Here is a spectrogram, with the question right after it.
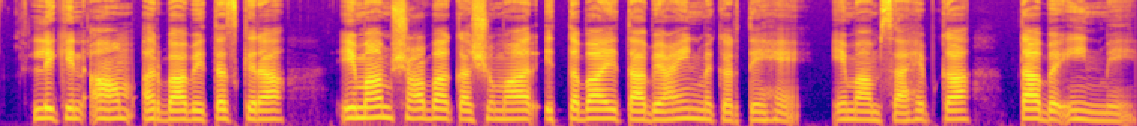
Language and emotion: Urdu, neutral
